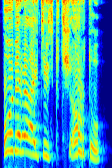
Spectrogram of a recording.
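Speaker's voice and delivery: high, drawn-out wailing shout; tearful cry. A narrator's reading. Doctor cursing departing guests, tearful cry. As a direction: cry it out as if close to tears. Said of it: "крикнул он плачущим голосом".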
